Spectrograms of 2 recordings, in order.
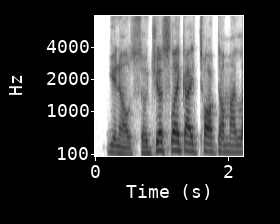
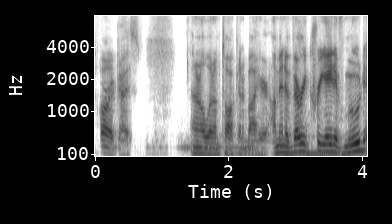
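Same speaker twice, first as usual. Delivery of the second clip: ordinary talk, nothing marked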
